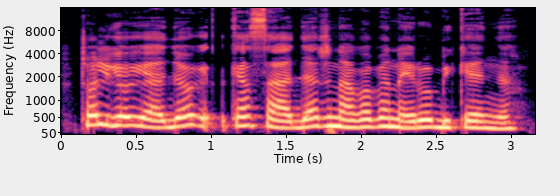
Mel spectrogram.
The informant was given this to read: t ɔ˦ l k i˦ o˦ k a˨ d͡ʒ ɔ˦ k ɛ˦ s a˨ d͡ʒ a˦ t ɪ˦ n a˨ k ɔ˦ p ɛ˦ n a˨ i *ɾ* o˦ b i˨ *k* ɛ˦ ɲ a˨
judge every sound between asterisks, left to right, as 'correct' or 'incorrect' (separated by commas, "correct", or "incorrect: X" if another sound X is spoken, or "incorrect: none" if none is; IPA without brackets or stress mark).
correct, correct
